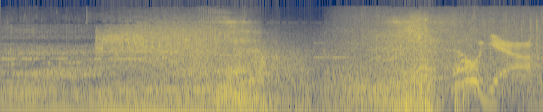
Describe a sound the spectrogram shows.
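An old television hisses loudly with static.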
